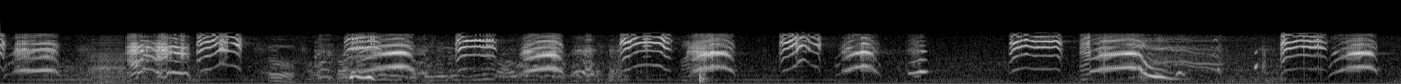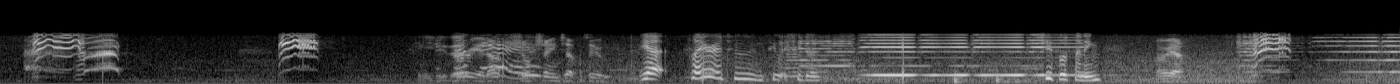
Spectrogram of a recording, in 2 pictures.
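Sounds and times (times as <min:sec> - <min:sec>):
bird calling rising and falling: 0:00.0 - 0:02.6, 0:03.4 - 0:09.3, 0:10.1 - 0:15.3, 0:16.8 - 0:17.4, 0:26.4 - 0:28.0.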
